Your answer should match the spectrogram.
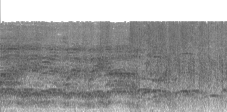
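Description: Welcoming gongs and drums clatter in a dense, loud, unbroken wash, blended with the cheering roar of a crowd, holding steady for several seconds without a pause.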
